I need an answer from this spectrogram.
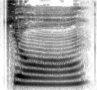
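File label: "jiong3", Mandarin Chinese third tone; pinyin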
